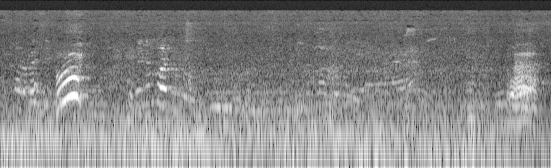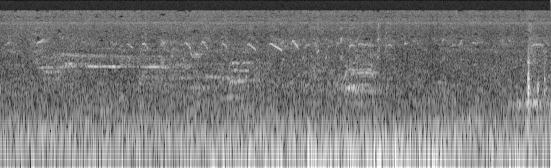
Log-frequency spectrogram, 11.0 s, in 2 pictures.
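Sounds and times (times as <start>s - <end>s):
faint bird chirps: 5.4s - 11.0s.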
